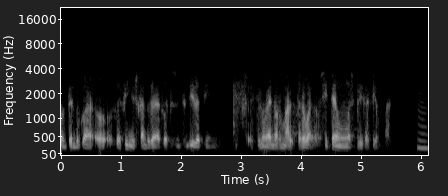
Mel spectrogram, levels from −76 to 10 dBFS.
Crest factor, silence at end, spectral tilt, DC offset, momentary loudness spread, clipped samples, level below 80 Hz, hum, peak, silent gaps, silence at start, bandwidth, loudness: 20 dB; 0 s; 1 dB/octave; under 0.1%; 16 LU; under 0.1%; -80 dBFS; none; -10 dBFS; 2.80-2.86 s, 5.64-5.89 s; 0 s; 3.8 kHz; -28 LUFS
